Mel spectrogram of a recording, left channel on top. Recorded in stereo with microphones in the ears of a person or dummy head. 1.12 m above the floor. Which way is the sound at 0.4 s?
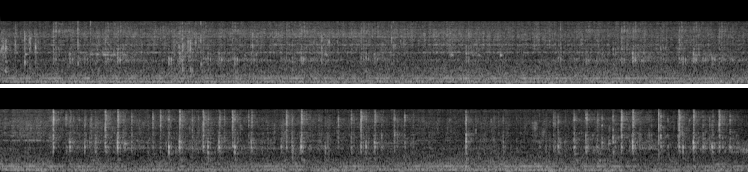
40° right (ahead or behind).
